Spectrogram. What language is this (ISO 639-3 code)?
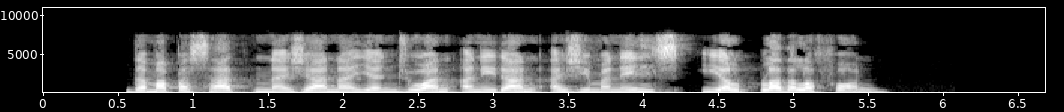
cat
